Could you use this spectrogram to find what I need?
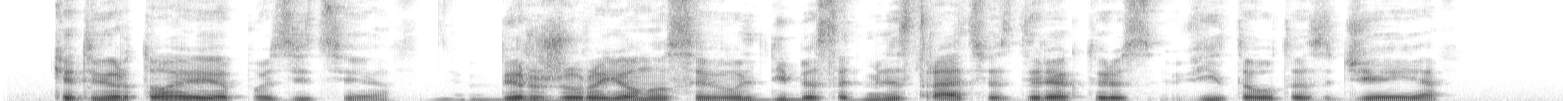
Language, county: Lithuanian, Kaunas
